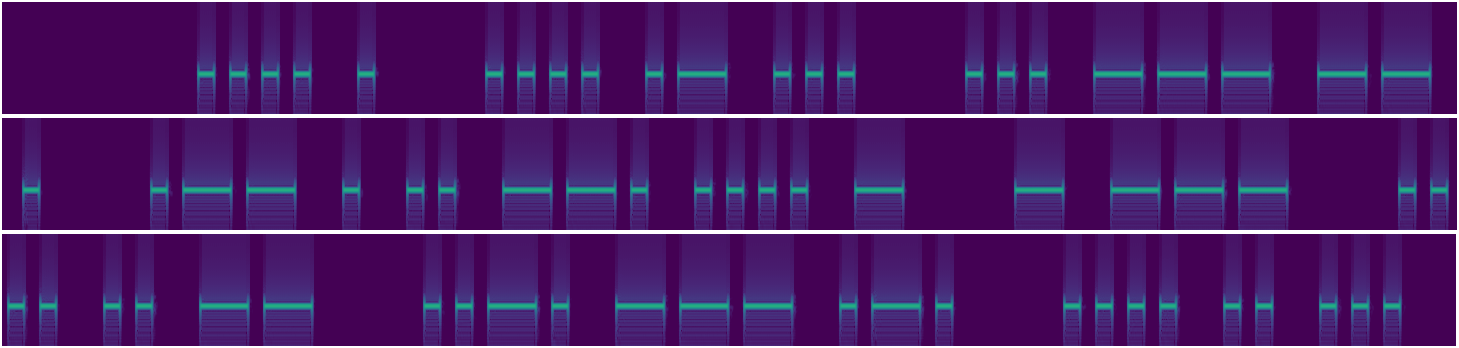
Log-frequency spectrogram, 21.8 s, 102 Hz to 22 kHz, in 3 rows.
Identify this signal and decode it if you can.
Morse code, heard as a keyed tone, about 15 wpm, 700 Hz. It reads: HE HAS SOME WEIGHT TO HIM FOR HIS
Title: Sentences from Top 1000 Words - Review Part 3 - 15wpm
